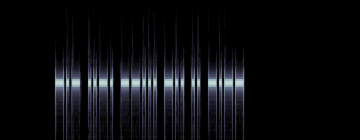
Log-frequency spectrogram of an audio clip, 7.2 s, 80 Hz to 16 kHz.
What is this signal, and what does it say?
Morse code, heard as a keyed tone, about 22 wpm, 700 Hz. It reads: KF7DIY
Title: USA Call Signs - 6 Characters - Repeated 2x - 22wpm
